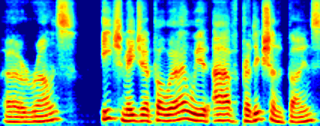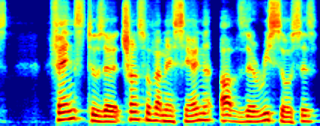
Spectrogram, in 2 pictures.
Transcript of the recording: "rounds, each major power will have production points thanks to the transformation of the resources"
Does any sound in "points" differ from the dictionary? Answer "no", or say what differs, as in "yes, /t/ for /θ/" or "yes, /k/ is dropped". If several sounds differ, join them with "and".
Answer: no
